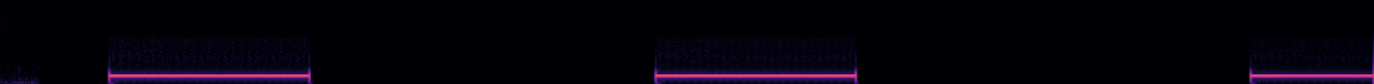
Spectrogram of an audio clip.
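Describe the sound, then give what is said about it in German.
A phone ringback tone of an outgoing call: three steady, mid-pitched beeps, each lasting about a second, separated by pauses of silence. No one speaks. “Ja, dann rufen wir an.”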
